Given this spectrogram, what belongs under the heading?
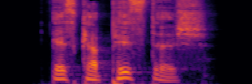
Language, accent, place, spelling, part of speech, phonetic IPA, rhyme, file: German, Germany, Berlin, eskapistisch, adjective, [ɛskaˈpɪstɪʃ], -ɪstɪʃ, De-eskapistisch.ogg
- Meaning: escapist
